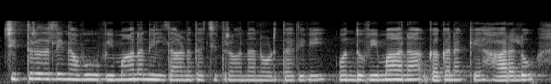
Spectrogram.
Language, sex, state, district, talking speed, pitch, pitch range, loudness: Kannada, female, Karnataka, Shimoga, 240 wpm, 210 Hz, 200-225 Hz, -16 LUFS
